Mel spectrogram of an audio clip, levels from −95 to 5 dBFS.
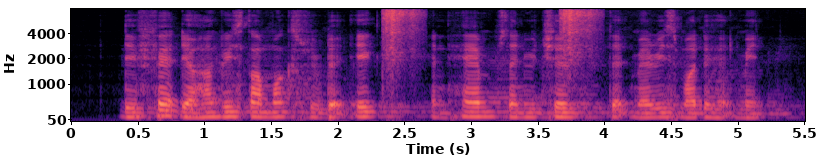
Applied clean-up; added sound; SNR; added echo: none; Rattle (instrument); -2 dB; reverberation time 1.8 s.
